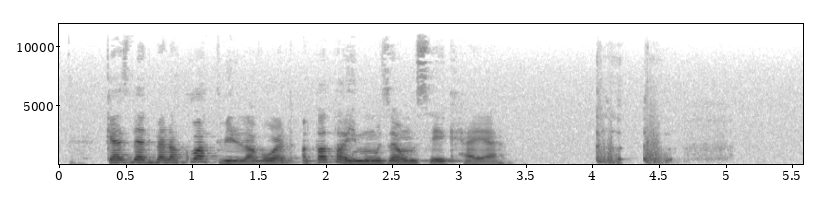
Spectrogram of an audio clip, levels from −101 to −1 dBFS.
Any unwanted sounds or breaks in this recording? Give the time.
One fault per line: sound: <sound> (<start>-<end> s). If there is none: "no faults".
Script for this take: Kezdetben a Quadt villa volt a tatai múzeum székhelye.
sound: cough (4.0-5.1 s)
